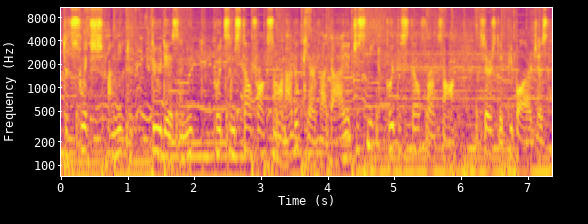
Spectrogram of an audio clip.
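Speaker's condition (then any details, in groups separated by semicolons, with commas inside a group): No condition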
